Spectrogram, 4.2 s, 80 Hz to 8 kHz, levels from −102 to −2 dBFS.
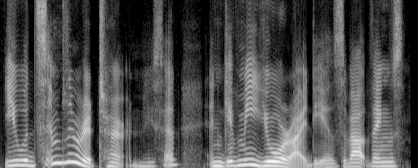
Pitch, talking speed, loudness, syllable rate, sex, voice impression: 215 Hz, 185 wpm, -18 LUFS, 4.8 syllables/s, female, feminine, adult-like, tensed, powerful, clear, intellectual, calm, friendly, slightly elegant, lively, sharp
